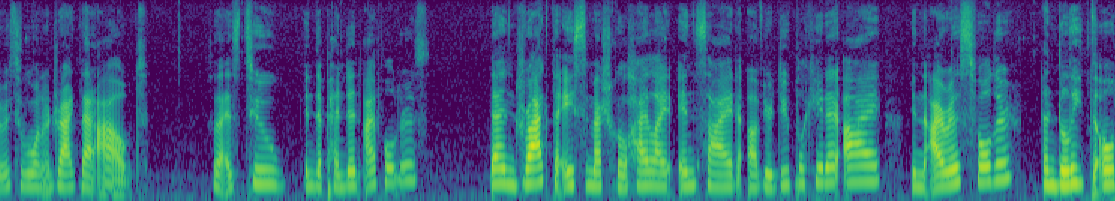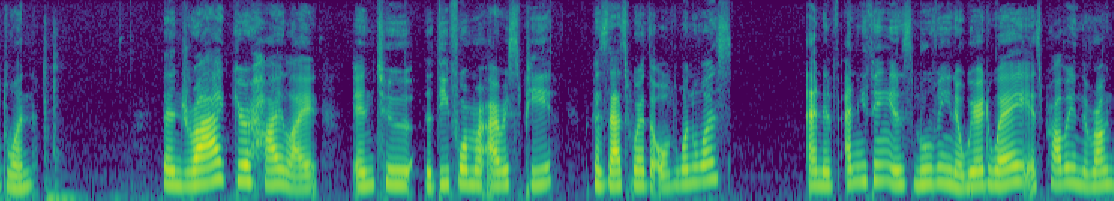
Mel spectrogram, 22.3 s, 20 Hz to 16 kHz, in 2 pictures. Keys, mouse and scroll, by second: 11.6 BackSpace.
